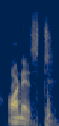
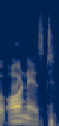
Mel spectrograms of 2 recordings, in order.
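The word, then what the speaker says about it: honest: তো consonant sound হলেও মনে রাখবা যে এখানে এইচ হচ্ছে একটি সাইলেন্ট লেটার। এইচ যদি সাইলেন্ট হয় তাহলে এবার দেখো অনেস্ট। মানে উচ্চারণটা শুরু হচ্ছে ও থেকে। তো অনেস্ট।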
